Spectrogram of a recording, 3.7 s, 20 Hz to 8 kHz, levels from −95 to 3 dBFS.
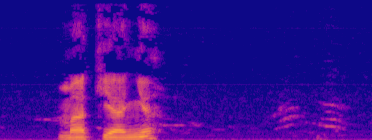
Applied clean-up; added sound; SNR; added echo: none; none; none; none.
